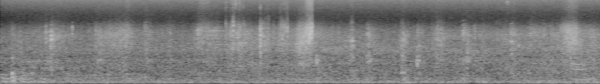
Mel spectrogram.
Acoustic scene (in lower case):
residential area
